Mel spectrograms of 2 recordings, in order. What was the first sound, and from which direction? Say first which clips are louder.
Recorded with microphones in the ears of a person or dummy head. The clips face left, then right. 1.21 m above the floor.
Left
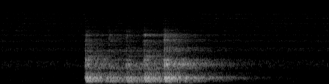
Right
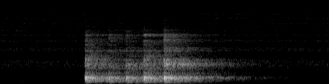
Tapping: right 3 dB; 75° right (ahead or behind).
